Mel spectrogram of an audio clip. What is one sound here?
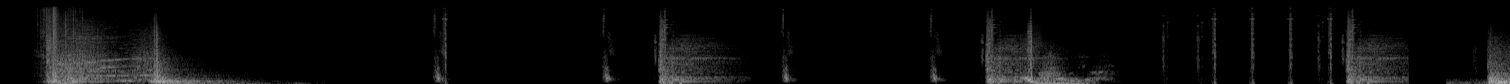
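Whooshing, swelling game menu sounds play in bursts.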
